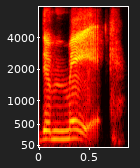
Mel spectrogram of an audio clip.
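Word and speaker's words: DMAIC: the the fourth thing is d-m-a-i-c and we pronounce it dominic those are the tools that we use in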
